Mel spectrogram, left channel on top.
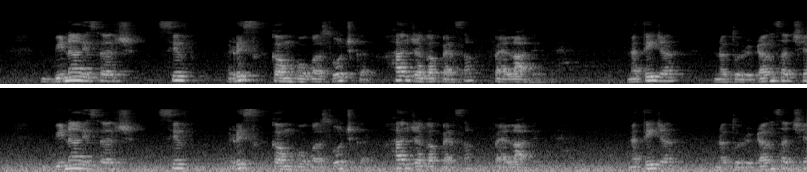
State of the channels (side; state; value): right; noise; rumble, 2 dB below the sound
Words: बिना रिसर्च, सिर्फ रिस्क कम होगा सोचकर हर जगह पैसा फैला देते हैं। नतीजा, न तो रिटर्न्स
